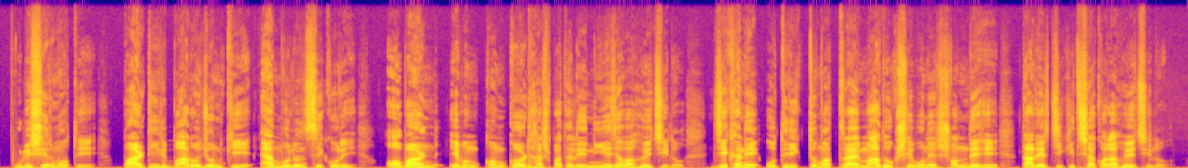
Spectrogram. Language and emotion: Bengali, neutral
